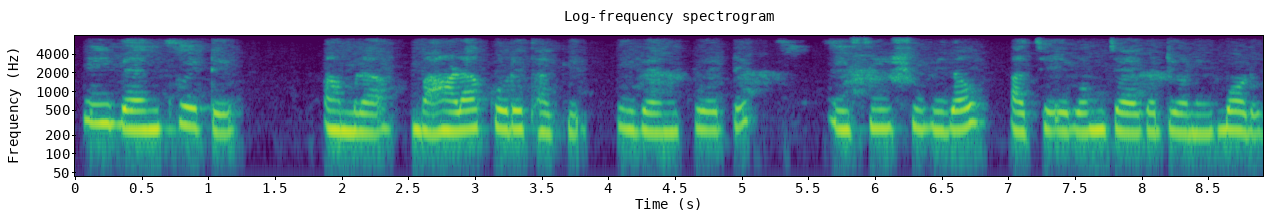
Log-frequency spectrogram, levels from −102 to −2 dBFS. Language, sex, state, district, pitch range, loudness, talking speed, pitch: Bengali, female, West Bengal, Kolkata, 230-260 Hz, -23 LUFS, 130 wpm, 245 Hz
